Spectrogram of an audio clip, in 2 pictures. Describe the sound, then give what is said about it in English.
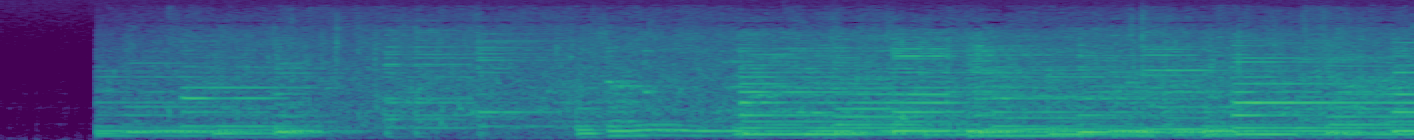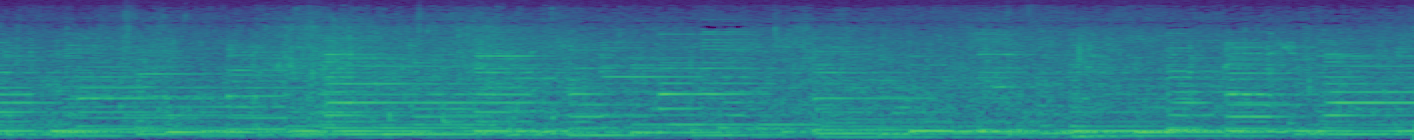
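Ride audio from a theme park boat attraction in the Land Pavilion at Epcot, Walt Disney World: continuous melodic music over a steady wash of water-like noise, loud and even after a brief silent start. “It's Living with the Land over in the Land Pavilion of Epcot.”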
